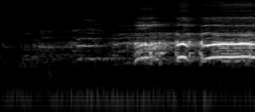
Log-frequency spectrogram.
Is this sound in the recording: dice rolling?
no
